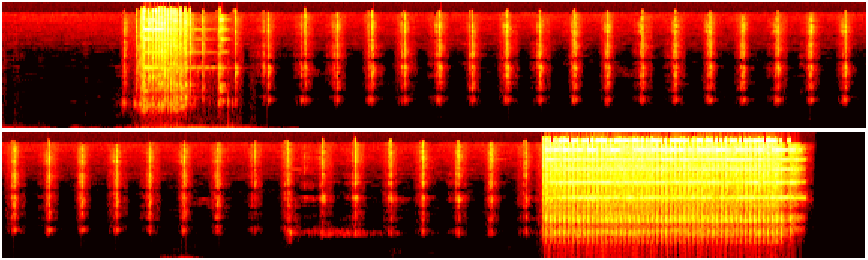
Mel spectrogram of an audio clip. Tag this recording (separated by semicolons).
kitchen; OWI; timer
